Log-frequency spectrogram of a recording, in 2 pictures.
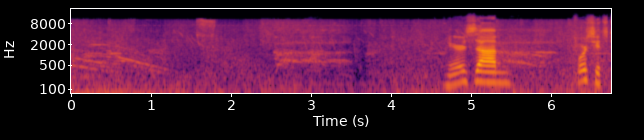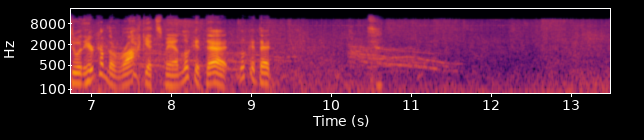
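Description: Energy weapons fire in short zapping bursts.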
